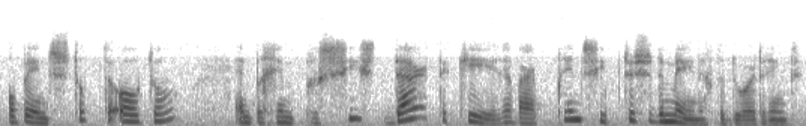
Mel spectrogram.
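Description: An actor as a solemn chronicler in a historical radio play. The delivery is measured and declarative, with a probing edge, over a faint rumble and hiss. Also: big pitch swings, close to an everyday voice. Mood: tense narration. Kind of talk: scripted radio drama narration.

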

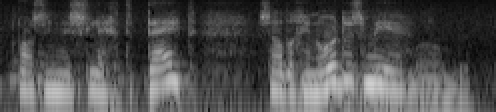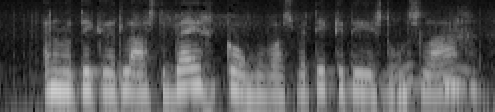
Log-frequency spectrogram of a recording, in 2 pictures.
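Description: A woman's voice: medium pitch, brisk, darkish tone, lightly acted. An actress playing a naive, anxious young working-class woman accused of theft, plaintive and artless, in a Dutch radio drama. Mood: plain, explaining.

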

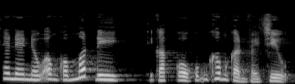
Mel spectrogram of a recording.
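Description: A woman voicing a calm, steady young husband in an audio story, speaking evenly and firmly. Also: mid-range voice, fast talker, voice pushed up, natural voice. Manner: even, calm, firm.

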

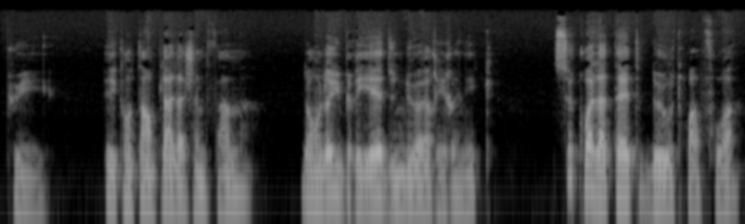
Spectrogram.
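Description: A man's voice: mid-range voice, a little slow, dark tone. A man reading scripted literary narration for a French science fiction audio drama.

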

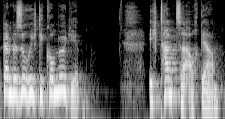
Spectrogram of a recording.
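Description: An actress in a German historical radio drama playing a composed, dutiful common-born companion of a poet, measured and plain-spoken. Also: female voice, fairly high pitch, very animated, darkish tone. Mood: composed, polite.

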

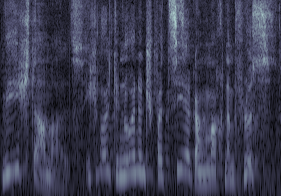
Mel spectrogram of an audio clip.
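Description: A meek, anxious man in a radio play, with a creaky edge to his voice. He speaks hesitantly and deferentially, a little away from the microphone. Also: very high-pitched, huge pitch swings, moderate pace, pushed and bright, distant mic, a little hiss or hum, heavily acted. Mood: anxious, haunted. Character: meek, anxious stepbrother of two elderly teacher sisters. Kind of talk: German radio drama acting.

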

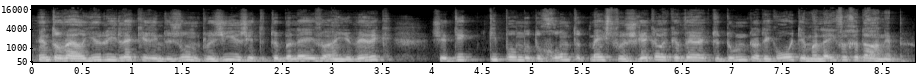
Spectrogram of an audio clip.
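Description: An actor playing a grumbling, put-upon radio operator on a space crew in a radio drama, plaintive and sardonic. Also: male voice, a little high, a little fast, natural voice. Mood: sour complaining. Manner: plaintive, hesitant, sardonic complaining.

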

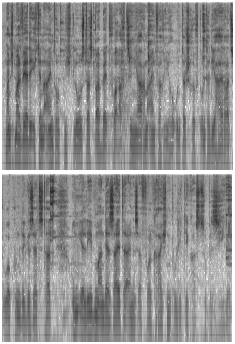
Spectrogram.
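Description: A man's voice: on the low side, fairly even intonation, brisk, darkish tone, natural voice. An actor playing a bitter, scornful middle-aged man who narrates his thoughts in a radio play. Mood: disdain. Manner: sardonic, contemptuous.

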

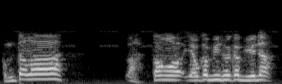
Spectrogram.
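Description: Anxious, exasperated young man, highish voice. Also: fairly quick. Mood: brooding, secretive. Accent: Hong Kong Cantonese. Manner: exasperated, emphatic, repeats himself. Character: anxious, evasive young man hiding from a clinging ex. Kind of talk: 1990s Cantonese radio drama acting. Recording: muffled 1990s radio drama over music.

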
